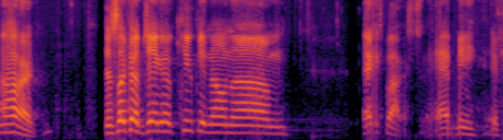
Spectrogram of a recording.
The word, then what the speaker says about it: Jago Kuken: For anybody who pronounces this incorrectly, it's Jago. Jago. The last part of my name is Jago's Fireball in Killer Instinct. He goes Endo-Kuken. Endo-Kuken. So it's pronounced Jago Kuken.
